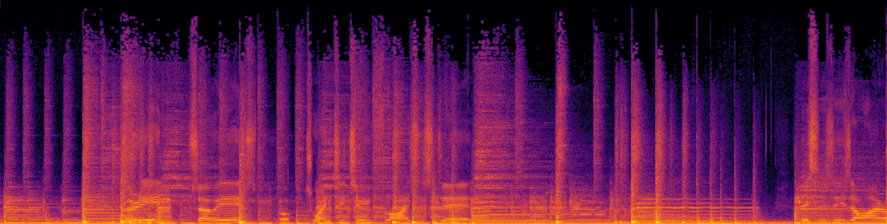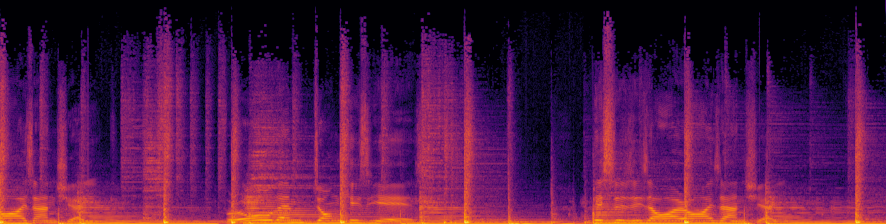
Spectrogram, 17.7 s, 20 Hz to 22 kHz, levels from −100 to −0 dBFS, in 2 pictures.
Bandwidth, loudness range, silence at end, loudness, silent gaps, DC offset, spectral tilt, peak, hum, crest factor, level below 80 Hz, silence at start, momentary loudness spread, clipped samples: 19.5 kHz; 2 LU; 0 s; -23 LUFS; none; under 0.1%; -6 dB/octave; -2 dBFS; none; 20 dB; -32 dBFS; 0 s; 8 LU; under 0.1%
